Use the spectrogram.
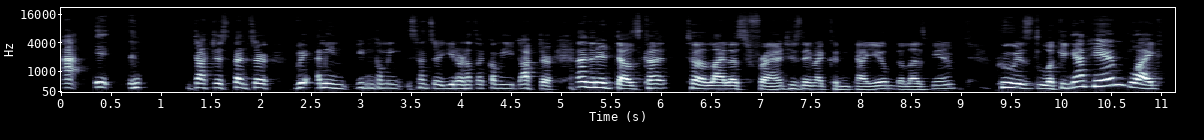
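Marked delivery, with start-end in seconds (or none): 0.0-4.9 put-on stuttering, higher and louder. Retelling a character being introduced to someone, imitating someone stuttering. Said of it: "Spencer is stuttering so much".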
